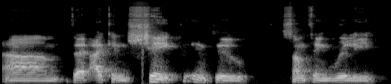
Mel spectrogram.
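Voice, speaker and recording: A man with an Israeli accent, Hebrew his first language, talks in a fairly low voice, pausing often with ums and restarting his sentences. He is on a video call, and the room gives his voice a noticeable echo. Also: flat delivery, a bit bright. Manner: hesitant, many ums and restarts. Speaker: music teacher and guest. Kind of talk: casual interview chat. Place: room, livestream. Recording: roomy echo.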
